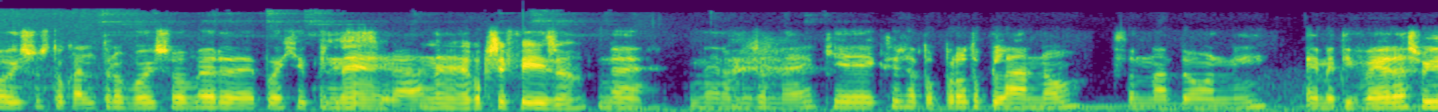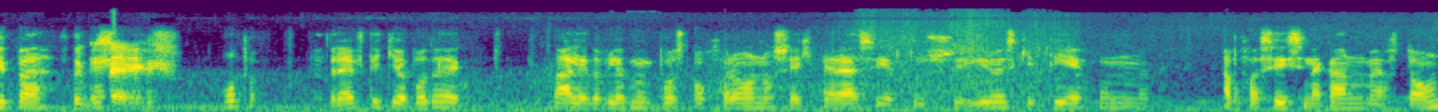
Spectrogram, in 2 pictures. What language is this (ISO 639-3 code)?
ell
